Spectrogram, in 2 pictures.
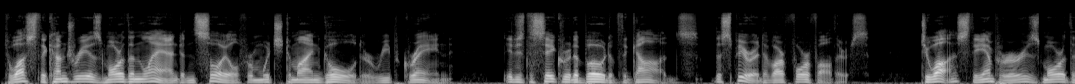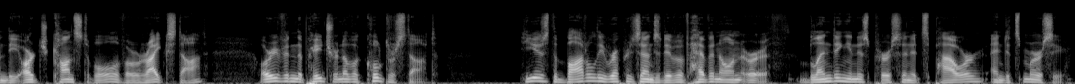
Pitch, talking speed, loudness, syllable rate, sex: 105 Hz, 190 wpm, -20 LUFS, 5.2 syllables/s, male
